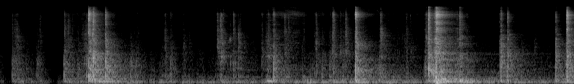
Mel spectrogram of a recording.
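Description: Irregular metal clicks, scrapes and knocks of a nut driver working a bolt on the steel base frame of a top-load washing machine, with one sharper knock about four seconds in.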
